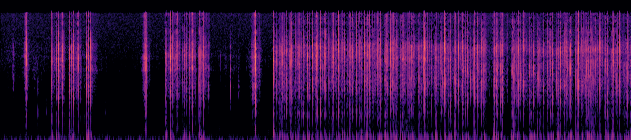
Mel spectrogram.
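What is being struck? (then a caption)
Leather folio tablet case. Fingertips and nails tap and scratch the cover of a closed black leather folio tablet case with white stitching. Scattered sharp, bright taps with quiet gaps come first, then a continuous dense, crackly scratching fills the rest of the clip.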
